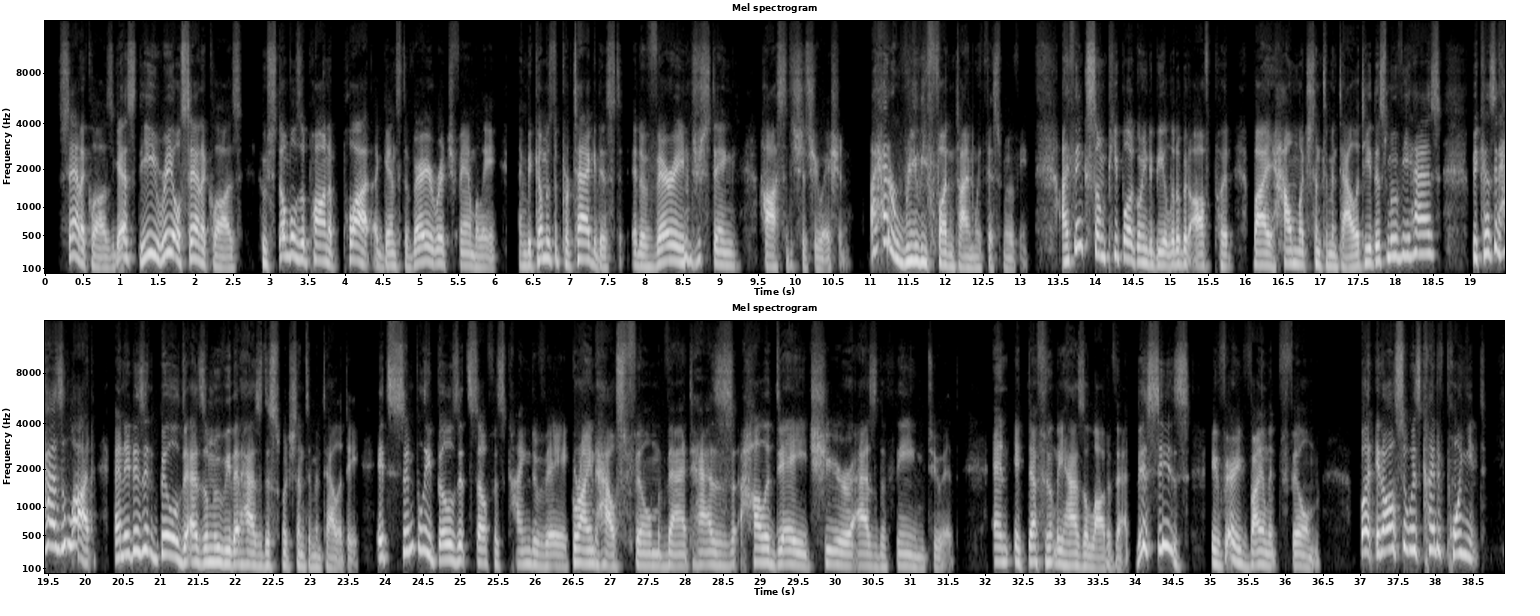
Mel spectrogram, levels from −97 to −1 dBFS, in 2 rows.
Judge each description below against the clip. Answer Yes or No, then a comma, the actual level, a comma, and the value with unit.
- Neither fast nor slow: Yes, average, 175 wpm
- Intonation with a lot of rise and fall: Yes, wide, 7.7 semitones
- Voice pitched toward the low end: No, medium, 150 Hz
